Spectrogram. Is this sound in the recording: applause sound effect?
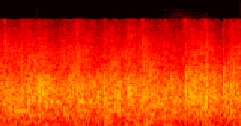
yes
